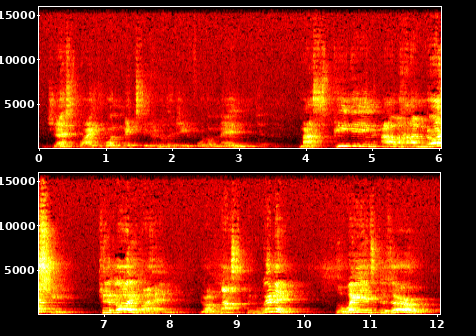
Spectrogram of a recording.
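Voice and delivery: loud, high and slow sermon delivery; preaching at full force. Acted. Eulogist teaching that women deserve eulogies, preaching loud and slow. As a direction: proclaim the law to the congregation.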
